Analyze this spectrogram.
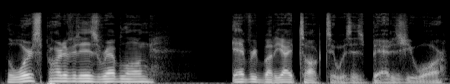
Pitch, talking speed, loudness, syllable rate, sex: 105 Hz, 225 wpm, -18 LUFS, 6.4 syllables/s, male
